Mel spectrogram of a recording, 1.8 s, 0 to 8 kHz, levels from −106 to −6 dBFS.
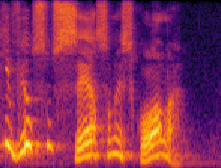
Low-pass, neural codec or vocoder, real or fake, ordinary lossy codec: none; none; real; none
